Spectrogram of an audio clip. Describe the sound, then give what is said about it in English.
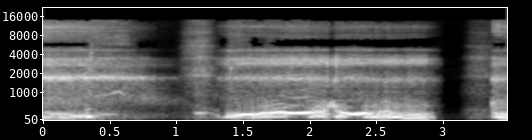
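A person breathes heavily and grunts in an exaggerated way, loud, with drawn-out voiced groans and gasps running almost continuously before a brief pause and another short breath. “So just, you know the heavy breathing that you have to cut out whenever you talk on this show?”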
